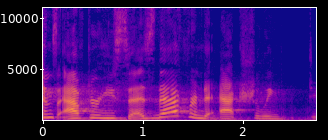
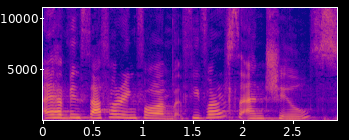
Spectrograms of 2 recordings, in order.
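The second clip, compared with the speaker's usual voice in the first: put-on, fake German accent. Role-playing someone sick and describing symptoms: German accent. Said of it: "the German, yeah, the German".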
